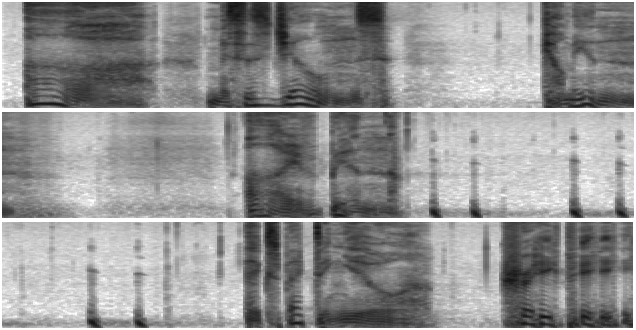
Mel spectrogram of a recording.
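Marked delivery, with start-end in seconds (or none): 0.1-12.4 very deep, low, slow movie-trailer narrator voice. Imagining the movie trailer voice guy as a gynecologist, doing a movie trailer guy voice. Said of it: "Could you imagine him as a gynecologist?".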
